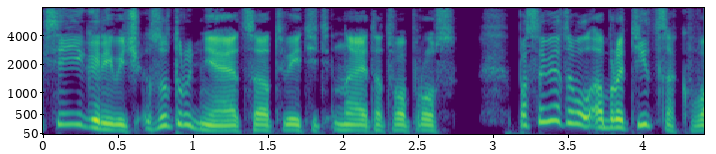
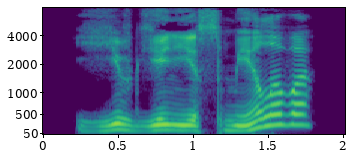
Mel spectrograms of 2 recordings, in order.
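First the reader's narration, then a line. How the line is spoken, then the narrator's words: Confused question. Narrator (Russian): растерянно спросила Самойлова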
